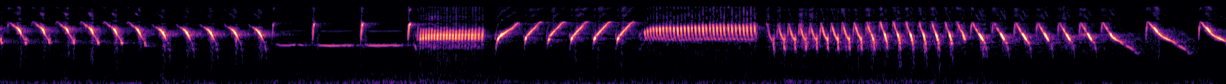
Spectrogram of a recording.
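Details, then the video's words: Long rolling canary song meant to make other canaries join in: rapid repeated whistled sweeps, level notes, loud buzzy bursts, then a long fast trill of rising and falling chirps. "Pancingan cuit cuit kenari Gacor panjang ini ampuh buat memancing kenari lain pasti ikut bunyi"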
